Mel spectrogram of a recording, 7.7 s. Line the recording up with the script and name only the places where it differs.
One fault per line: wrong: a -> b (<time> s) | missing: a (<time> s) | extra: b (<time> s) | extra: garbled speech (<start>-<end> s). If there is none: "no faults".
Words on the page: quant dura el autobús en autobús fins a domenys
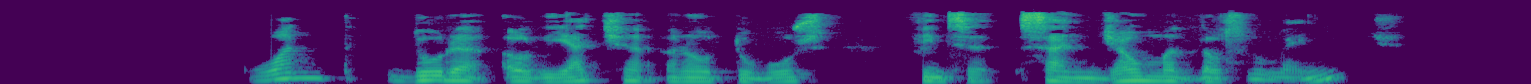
wrong: autobús -> viatge (2.7 s)
extra: sant jaume dels (5.2 s)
